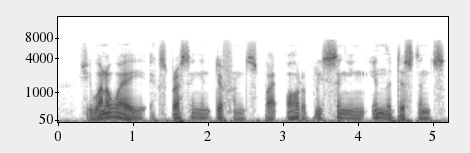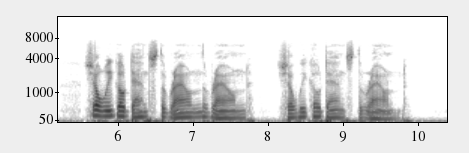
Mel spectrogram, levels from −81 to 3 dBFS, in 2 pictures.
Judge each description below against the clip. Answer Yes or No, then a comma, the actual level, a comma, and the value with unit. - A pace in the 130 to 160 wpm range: Yes, average, 155 wpm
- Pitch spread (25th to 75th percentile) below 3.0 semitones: No, wide, 5.5 semitones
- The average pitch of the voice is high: No, low, 100 Hz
